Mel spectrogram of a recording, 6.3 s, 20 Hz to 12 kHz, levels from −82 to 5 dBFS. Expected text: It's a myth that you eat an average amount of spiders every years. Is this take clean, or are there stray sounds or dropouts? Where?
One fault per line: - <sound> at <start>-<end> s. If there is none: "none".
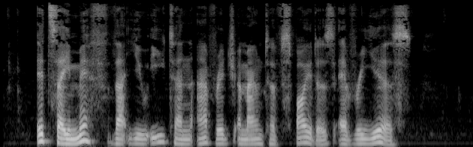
none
